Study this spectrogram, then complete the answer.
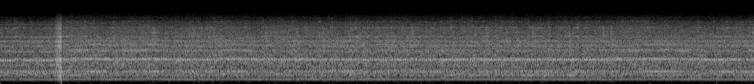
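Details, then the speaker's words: Saw run through a router speed controller whose triac triggers only on the positive half of the 60 Hz cycle, under inductive load. A thin, steady whine that never builds: motor struggling and underpowered on at most half power. "so that's interesting you can even hear the saw is struggling and and not running very well"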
